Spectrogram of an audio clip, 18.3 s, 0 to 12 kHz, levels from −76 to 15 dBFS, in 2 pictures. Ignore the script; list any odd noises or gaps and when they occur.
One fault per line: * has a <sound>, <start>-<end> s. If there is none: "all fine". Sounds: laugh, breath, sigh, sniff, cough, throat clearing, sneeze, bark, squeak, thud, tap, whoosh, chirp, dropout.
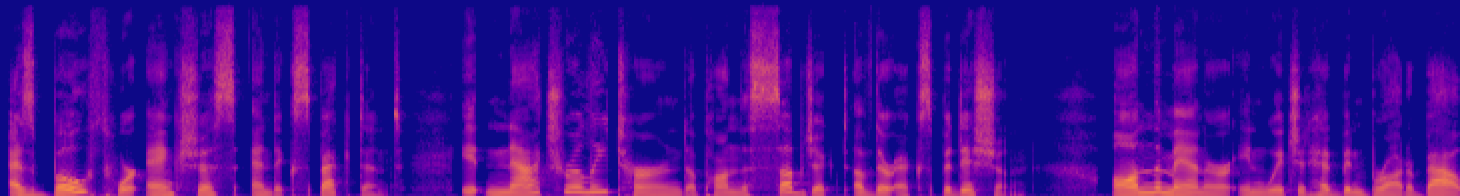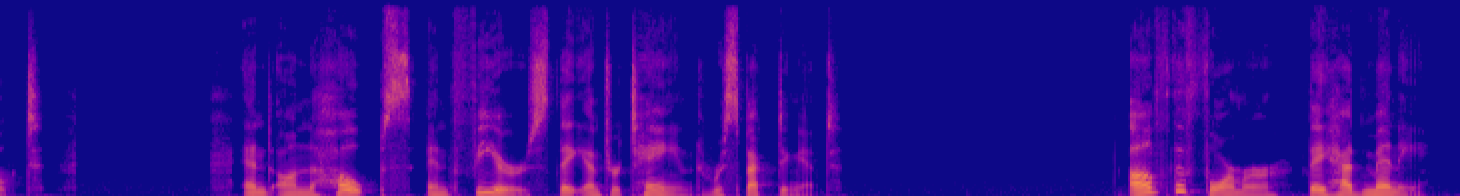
all fine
